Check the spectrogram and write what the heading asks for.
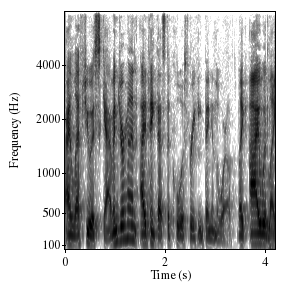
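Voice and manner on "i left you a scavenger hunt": normal talking voice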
